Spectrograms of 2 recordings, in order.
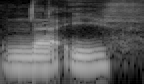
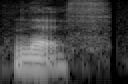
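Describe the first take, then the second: First: The two vowels are pronounced as separate sounds. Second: The two vowels merge into one sound. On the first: The speaker calls it right. "remember uh, to pronounce them separately" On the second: The speaker calls it wrong. "and not"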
